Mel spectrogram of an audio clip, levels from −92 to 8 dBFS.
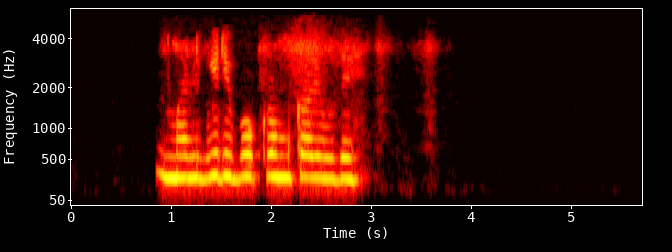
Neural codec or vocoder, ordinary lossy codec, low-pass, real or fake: none; MP3, 48 kbps; 5.4 kHz; real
